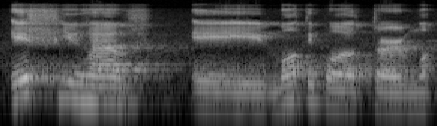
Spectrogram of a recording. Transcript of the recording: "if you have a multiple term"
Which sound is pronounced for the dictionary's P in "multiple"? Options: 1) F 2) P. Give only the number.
2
